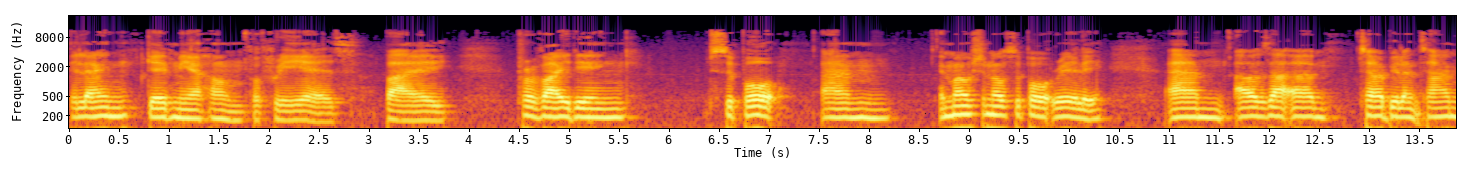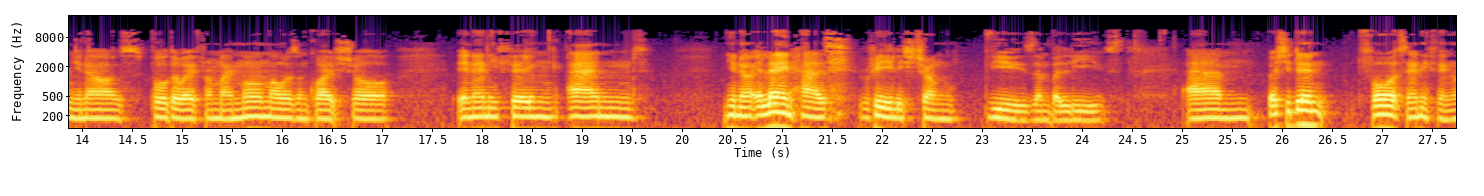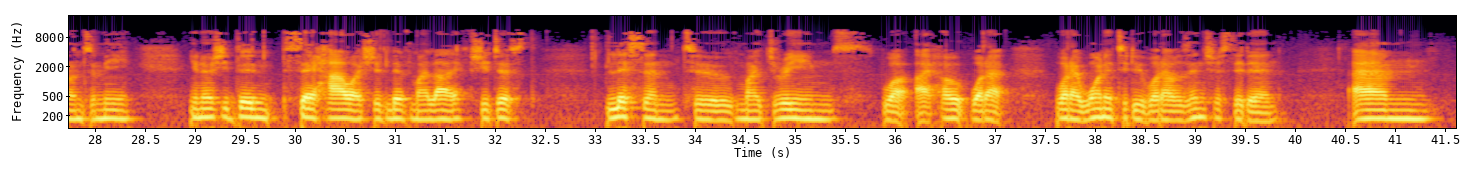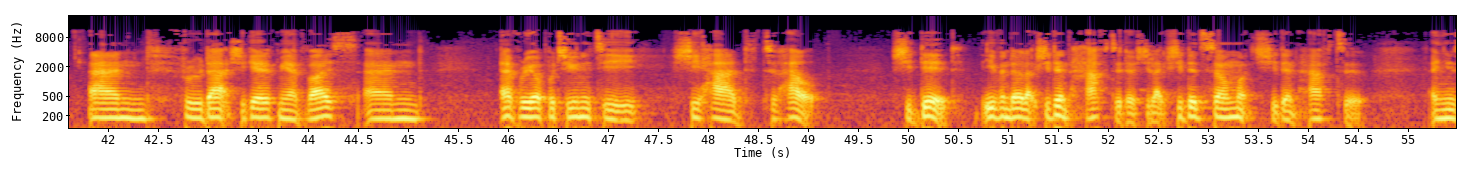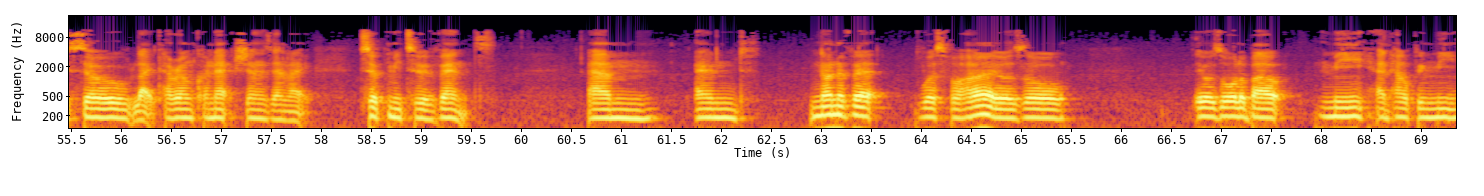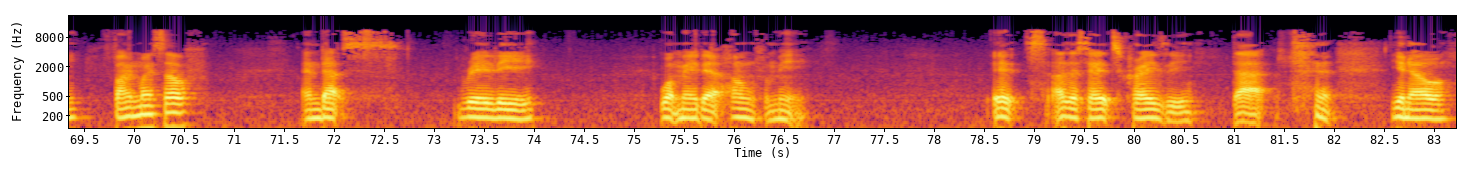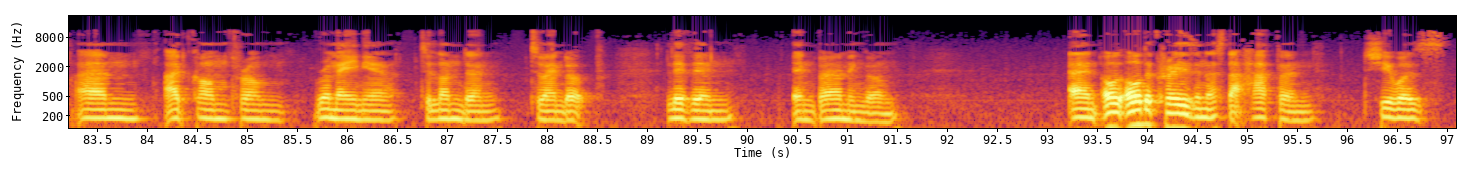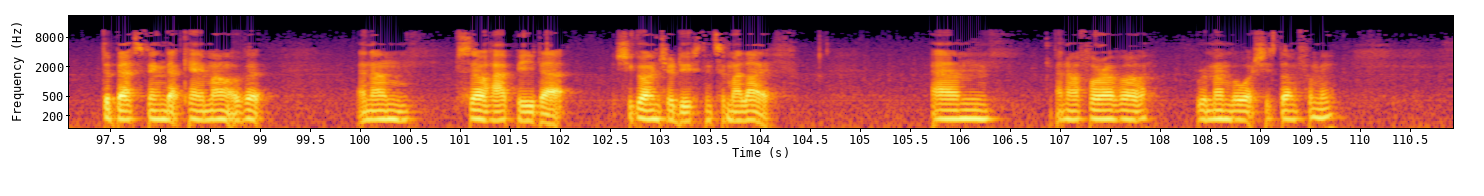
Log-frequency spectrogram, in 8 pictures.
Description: We worked with photographer Vanley Burke and older African-Caribbean women to create Home.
